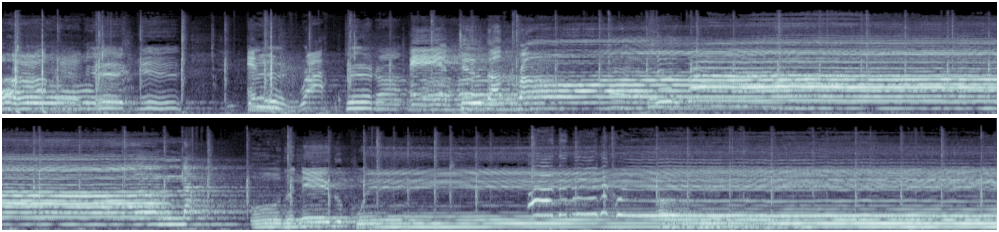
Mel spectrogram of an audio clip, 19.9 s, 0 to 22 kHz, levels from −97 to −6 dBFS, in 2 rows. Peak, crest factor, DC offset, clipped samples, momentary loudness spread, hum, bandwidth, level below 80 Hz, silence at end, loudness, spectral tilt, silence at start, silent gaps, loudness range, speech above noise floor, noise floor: -2 dBFS; 18 dB; under 0.1%; under 0.1%; 10 LU; none; 15.5 kHz; -50 dBFS; 0 s; -19 LUFS; -5 dB/octave; 0 s; none; 7 LU; 21 dB; -43 dBFS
